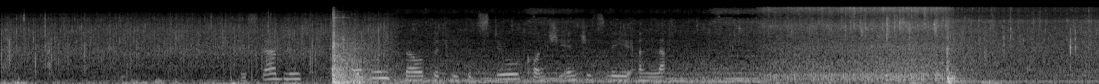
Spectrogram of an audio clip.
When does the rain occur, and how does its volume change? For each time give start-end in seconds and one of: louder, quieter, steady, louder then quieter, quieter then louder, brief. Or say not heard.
0.0-10.9 louder.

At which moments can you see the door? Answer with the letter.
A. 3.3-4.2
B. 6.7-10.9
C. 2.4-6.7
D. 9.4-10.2
A.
